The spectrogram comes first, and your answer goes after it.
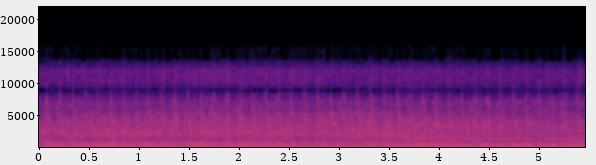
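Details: Cold idle of a 2007 Tahoe 5.3 L Gen IV Vortec flex-fuel (4L60E, 4x4) at 301,000 miles, recorded outside in wind: steady idle with a fast, light ticking. A collapsed AFM lifter is chattering, with low oil pressure of about 45–50 psi despite a high-volume oil pump.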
